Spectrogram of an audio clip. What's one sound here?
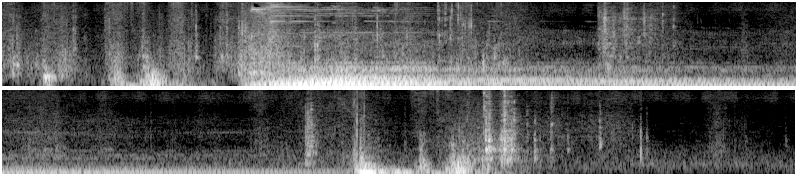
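Footsteps crunch over dry grass.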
